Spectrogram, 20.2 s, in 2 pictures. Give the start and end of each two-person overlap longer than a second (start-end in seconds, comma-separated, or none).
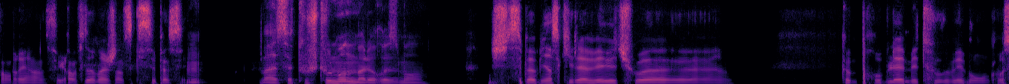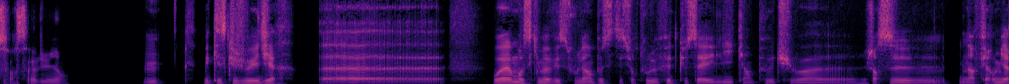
none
